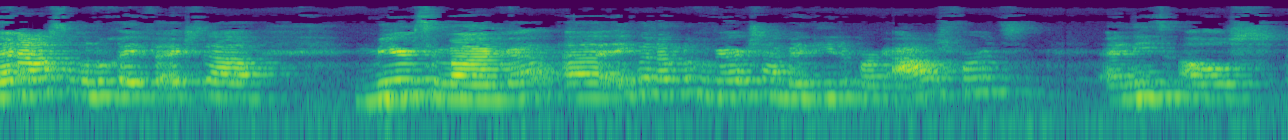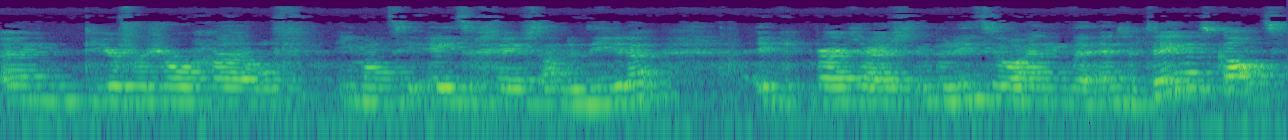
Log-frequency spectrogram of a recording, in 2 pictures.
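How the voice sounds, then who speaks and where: Over light background noise and with audible room echo, a woman speaks at a high pitch with ordinary pitch variation. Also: moderate pace. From Netherlands, Amersfoort. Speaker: influencer vlogger. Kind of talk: presentation to a class. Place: meeting room. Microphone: camera far.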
